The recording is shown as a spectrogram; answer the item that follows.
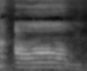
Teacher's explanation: म पर जाने से पहले दुगना समय आ पर लगा, फिर हम मा पर आए, है ना। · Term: दीर्घ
